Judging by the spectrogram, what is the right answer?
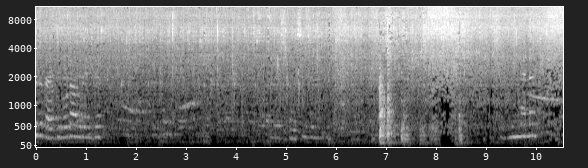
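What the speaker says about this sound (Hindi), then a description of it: "2 से 4 मिनट तक फ्राई कर लेना है।" Chicken fries with spices in a pan, a quiet continuous sizzle with stirring scrapes and a brief louder clatter near the end, a faint voice talking underneath.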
